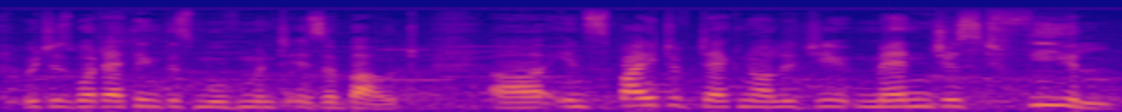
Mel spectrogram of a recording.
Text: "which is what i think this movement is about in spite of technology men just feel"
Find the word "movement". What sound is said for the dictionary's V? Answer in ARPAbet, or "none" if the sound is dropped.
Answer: V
